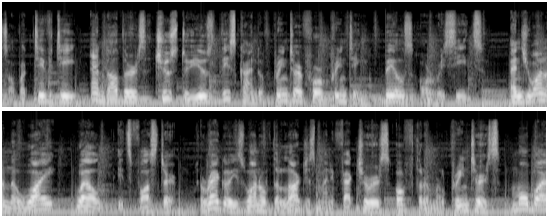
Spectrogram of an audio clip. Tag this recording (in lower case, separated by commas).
speech, music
